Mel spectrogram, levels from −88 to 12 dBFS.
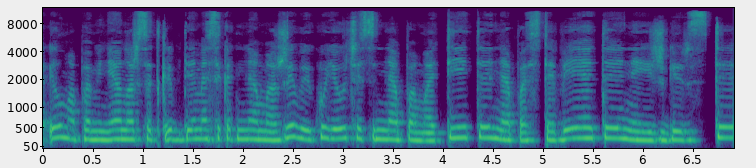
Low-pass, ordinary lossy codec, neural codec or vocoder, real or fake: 10.8 kHz; AAC, 32 kbps; none; real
